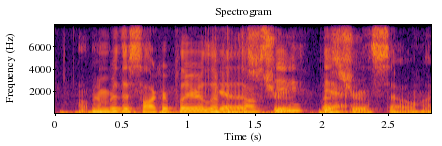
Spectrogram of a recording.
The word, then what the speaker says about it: Lewandowski: So a W in Polish is typically pronounced with a V. Yeah. How do you know this? Because that's how they say it. Lewandowski. Remember the soccer player Lewandowski?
